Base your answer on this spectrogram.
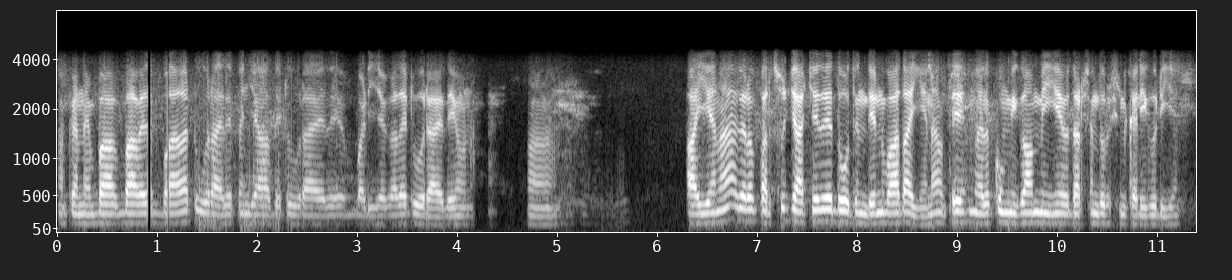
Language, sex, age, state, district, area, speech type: Dogri, male, 18-30, Jammu and Kashmir, Samba, rural, conversation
